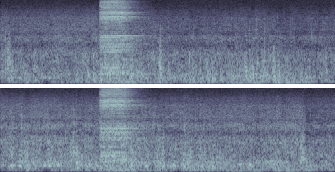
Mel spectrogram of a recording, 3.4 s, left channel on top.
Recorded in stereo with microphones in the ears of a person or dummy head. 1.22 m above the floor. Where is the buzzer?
5° left (ahead or behind), 0.9 m.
